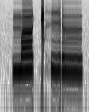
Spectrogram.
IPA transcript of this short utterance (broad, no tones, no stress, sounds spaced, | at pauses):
m ɐ ǁʰ i ɾ ɨ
